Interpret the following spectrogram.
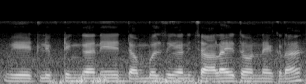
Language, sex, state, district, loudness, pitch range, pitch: Telugu, male, Andhra Pradesh, Sri Satya Sai, -15 LUFS, 140-150 Hz, 145 Hz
